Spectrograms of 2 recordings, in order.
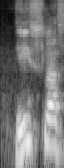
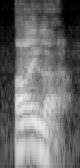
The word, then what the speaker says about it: Isla: Isla says it is pronounced Ayla. Stop mispronouncing my name.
